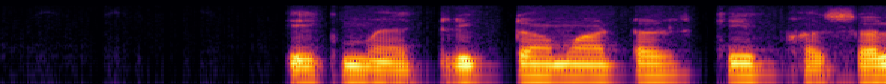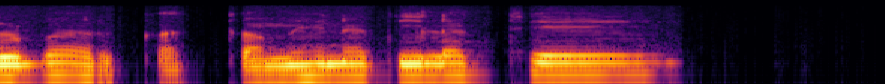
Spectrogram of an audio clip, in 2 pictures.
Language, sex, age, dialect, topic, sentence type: Chhattisgarhi, male, 18-24, Western/Budati/Khatahi, agriculture, question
